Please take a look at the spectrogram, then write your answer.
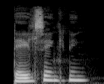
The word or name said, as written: DALES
